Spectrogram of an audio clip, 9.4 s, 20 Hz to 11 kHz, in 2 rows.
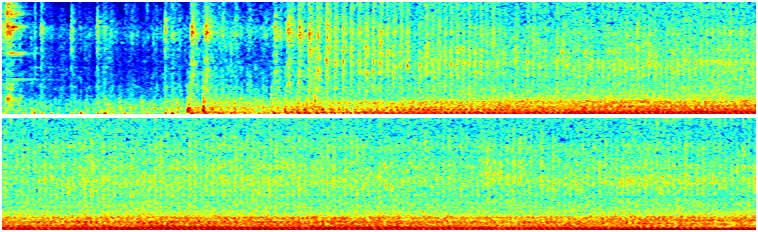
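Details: Toro SR4 mower with Loncin clone engine and auto choke, first cold start in the morning: a few pulls, then catches and settles into a steady, even putter with no misses; normal running after cold start.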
